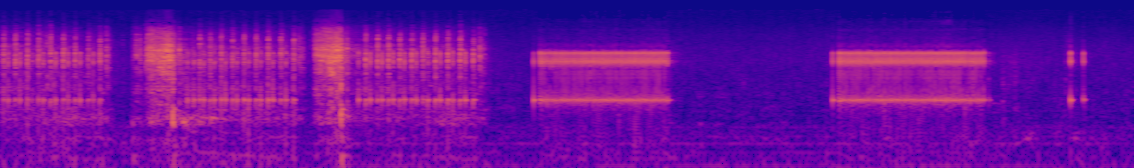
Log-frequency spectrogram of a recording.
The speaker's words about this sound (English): But was the clock right? And Mrs. Morris, knowing how foolish it was, knowing it, went to the phone and dialed.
